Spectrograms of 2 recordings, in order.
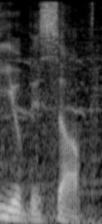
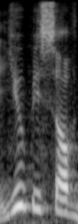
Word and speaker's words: Ubisoft: for this game and they all rhyme with my piss off yeah that's right you guessed it it's Ubisoft known for Assassin's Creed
